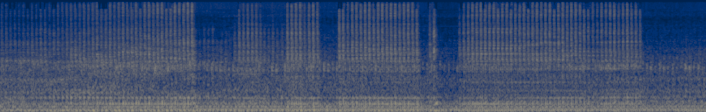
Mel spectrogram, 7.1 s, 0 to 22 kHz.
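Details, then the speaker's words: Kubota GL21 four-wheel-drive Japanese mini tractor, diesel running steadily while a loose side panel gives a light tinny rattle in bursts; padding it is the planned fix. Engine otherwise revs and holds rpm evenly. "Господи, щиток боковой у нас здесь тарабанит. Не знаю, с чем это связано, но тем не менее."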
